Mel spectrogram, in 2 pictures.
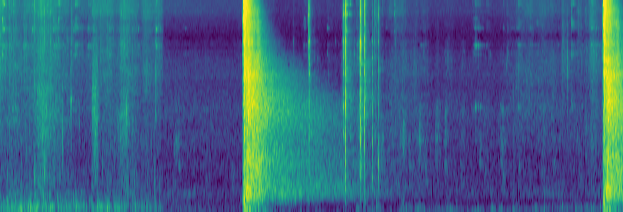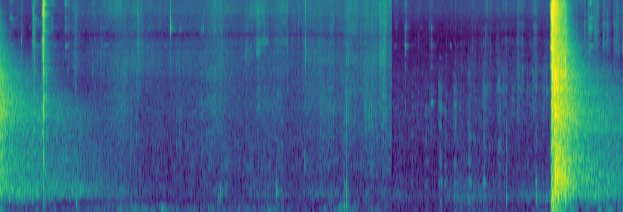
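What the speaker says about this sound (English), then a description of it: "For a bit of fun, we fired a few rounds before cleaning up the target again." Three sharp gunshots ring out several seconds apart during a rural Swedish target session, each a loud crack with a decaying echo, separated by quiet stretches with faint clicks and handling noises.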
